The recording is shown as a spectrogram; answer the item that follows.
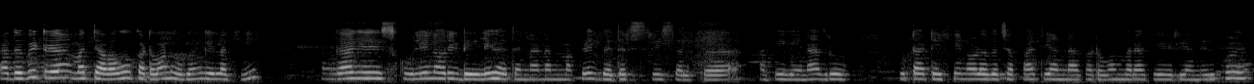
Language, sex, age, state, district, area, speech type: Kannada, female, 18-30, Karnataka, Dharwad, urban, spontaneous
